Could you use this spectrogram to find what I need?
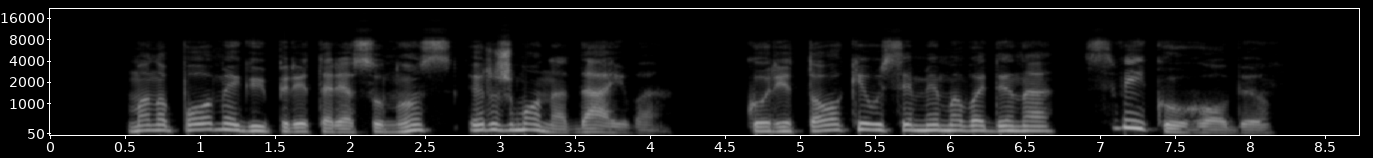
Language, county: Lithuanian, Kaunas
